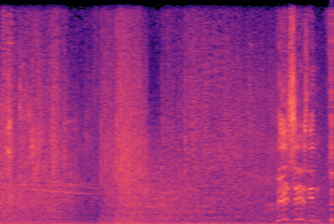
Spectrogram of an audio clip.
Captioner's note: big explosion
